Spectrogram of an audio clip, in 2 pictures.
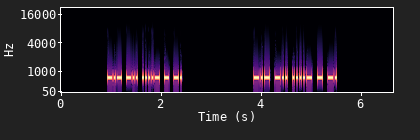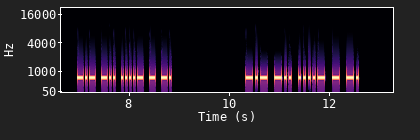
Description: Morse code, heard as a keyed tone, about 34 wpm, 700 Hz. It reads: KD4TN KD4TN KD4TN KD4TN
